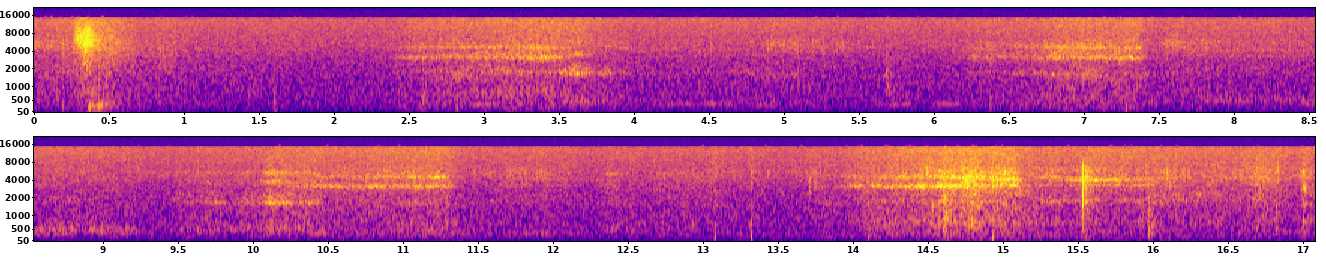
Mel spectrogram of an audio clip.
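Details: A very tired pet boxer dog snoring indoors in a small room: soft, breathy rasping snores with airy hisses and occasional snorts, uneven in rhythm, quiet throughout with a louder stretch near the end.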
